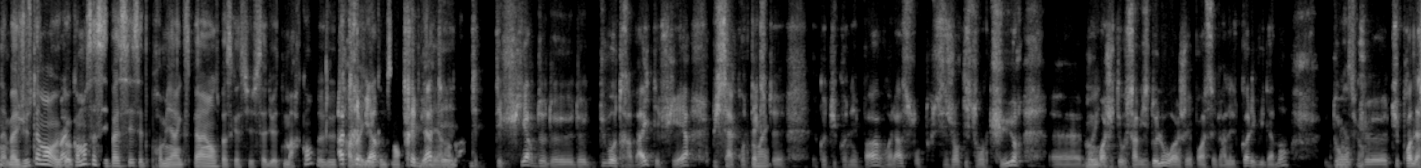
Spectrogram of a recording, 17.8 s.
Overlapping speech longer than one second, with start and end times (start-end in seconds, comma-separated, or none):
4.2-5.8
